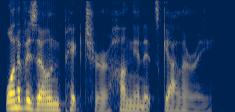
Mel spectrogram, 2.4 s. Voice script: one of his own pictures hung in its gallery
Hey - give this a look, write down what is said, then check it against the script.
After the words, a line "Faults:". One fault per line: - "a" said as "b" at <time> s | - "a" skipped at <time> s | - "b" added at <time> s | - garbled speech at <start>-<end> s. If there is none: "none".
one of his own picture hung in its gallery
Faults:
- "pictures" said as "picture" at 0.6 s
